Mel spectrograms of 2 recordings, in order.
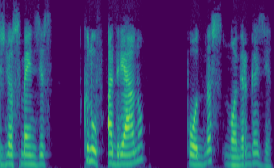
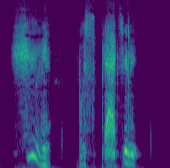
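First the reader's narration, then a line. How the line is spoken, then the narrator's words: Hissed. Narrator (Russian): прошипел Кордер, теолог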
